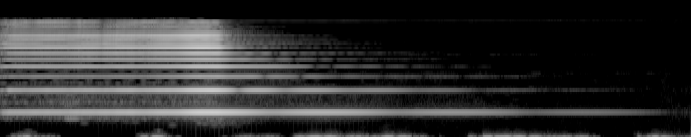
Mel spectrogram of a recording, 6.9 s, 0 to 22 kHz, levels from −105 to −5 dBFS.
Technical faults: transcoding between lossy codecs

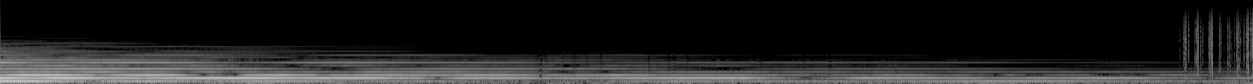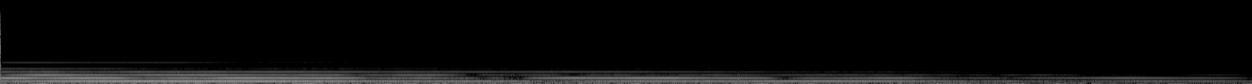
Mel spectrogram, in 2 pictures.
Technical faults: repeated packet loss (robotic sound); scattered short gaps; cable scratch noise

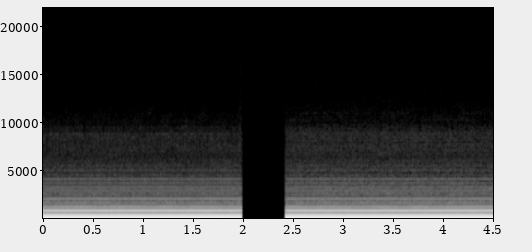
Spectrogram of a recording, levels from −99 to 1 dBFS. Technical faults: playback stall

